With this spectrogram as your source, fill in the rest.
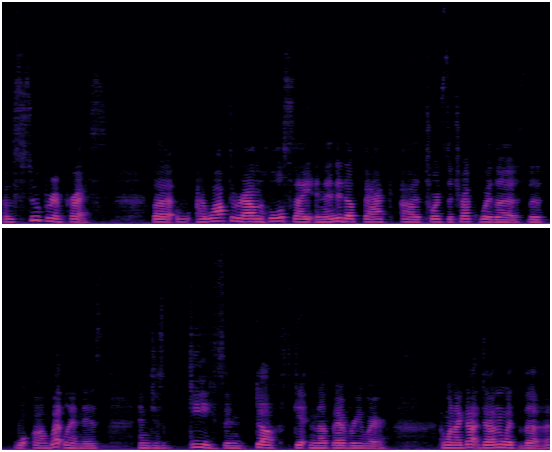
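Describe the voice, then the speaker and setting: In a plain, everyday voice, a woman with an American accent speaks at medium pitch and a moderate pace, with ordinary pitch variation. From Iowa. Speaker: wildlife biologist. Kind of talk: casual chat. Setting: recording studio.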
